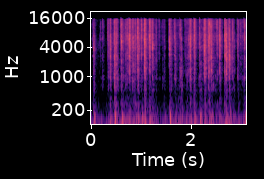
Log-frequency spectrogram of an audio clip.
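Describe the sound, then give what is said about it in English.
Rapid typing on a computer keyboard: a dense, continuous stream of light plastic key clicks with no voices. “Did I type that right? I'm trying to type as fast as I can when I'm on stream here.”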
